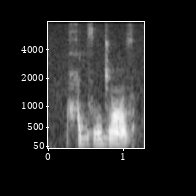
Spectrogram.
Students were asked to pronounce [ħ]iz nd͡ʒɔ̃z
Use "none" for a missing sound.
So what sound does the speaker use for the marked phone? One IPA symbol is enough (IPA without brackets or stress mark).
ħ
